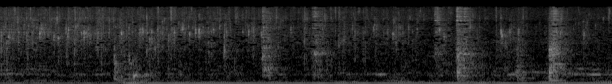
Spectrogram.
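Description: Garlic cloves and curry leaves sizzling in hot oil in a pan, the tempering for a fish curry, stirred with a wooden spatula. A few short knocks or scrapes break through the steady sizzle in the second half.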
